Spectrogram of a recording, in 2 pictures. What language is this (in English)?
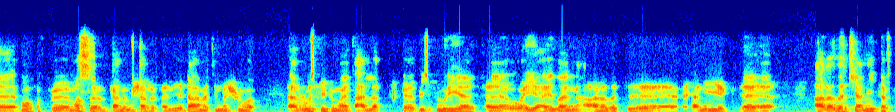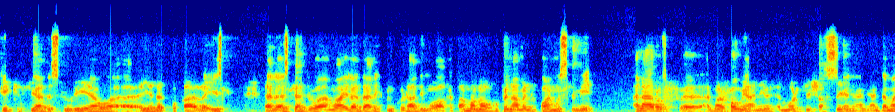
Arabic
